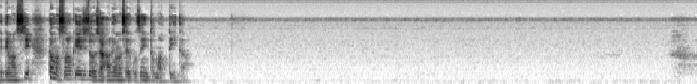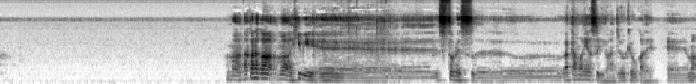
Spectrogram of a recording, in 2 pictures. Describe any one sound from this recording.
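A young man speaks calmly and close to a microphone, with pauses.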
